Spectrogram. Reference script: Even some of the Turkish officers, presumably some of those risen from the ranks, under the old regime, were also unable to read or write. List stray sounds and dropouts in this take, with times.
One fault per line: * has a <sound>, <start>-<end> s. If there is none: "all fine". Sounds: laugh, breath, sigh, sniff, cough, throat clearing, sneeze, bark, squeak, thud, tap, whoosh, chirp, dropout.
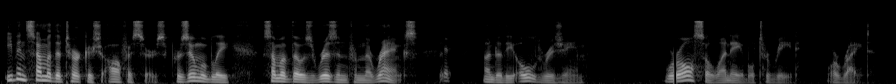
* has a laugh, 4.4-4.5 s
* has a dropout, 6.7-6.8 s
